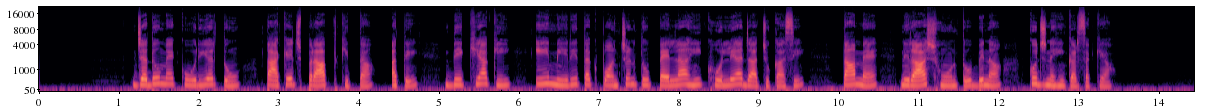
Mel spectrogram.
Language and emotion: Punjabi, sad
